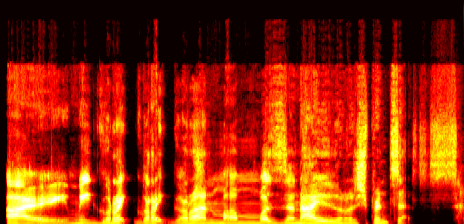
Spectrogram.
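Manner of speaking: slow put-on Irish lilt; mock Irish brag. She repeats her mock Irish princess boast to viewers, slow Irish. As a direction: play the Irish princess line broad and proud.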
